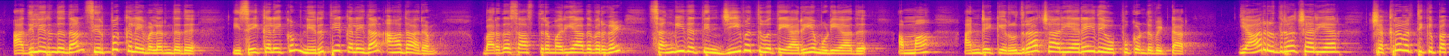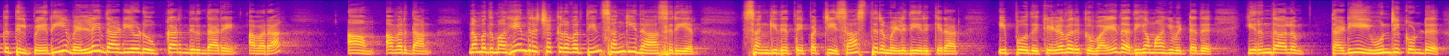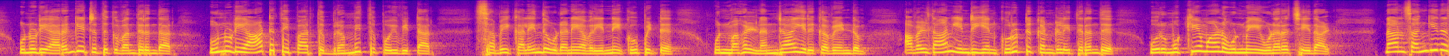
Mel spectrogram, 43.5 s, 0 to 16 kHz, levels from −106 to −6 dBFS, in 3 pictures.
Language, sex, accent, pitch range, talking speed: Tamil, female, native, 195-255 Hz, 105 wpm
